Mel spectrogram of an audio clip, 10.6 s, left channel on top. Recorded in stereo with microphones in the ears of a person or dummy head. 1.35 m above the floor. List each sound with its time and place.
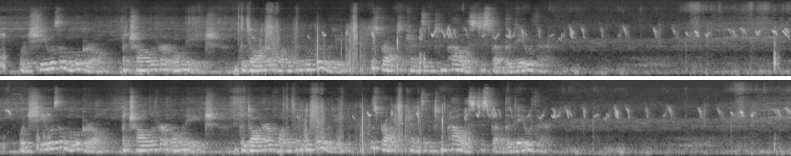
0.3 s a woman speaking: 20° right (ahead or behind), 0.7 m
